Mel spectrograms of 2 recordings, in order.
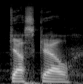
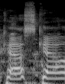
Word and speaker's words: Gaskell: Gaskell. Well, Cascal? that's the Filipino way to pronounce it.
